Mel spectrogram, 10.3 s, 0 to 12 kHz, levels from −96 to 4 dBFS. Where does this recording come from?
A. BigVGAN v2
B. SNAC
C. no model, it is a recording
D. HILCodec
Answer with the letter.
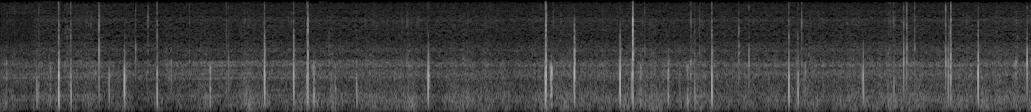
C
